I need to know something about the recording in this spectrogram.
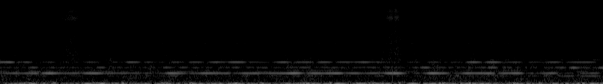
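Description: Sustained, bell-like ringing tones, two pitches held together with a slight pulsing, stepping down to a lower pair near the end. Two brief soft scratches of a pen on paper come through, about a second in and again near four seconds.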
